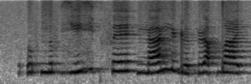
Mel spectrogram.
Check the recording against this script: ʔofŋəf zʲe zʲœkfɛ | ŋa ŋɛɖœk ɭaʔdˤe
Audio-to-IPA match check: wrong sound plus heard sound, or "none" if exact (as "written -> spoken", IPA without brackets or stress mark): none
